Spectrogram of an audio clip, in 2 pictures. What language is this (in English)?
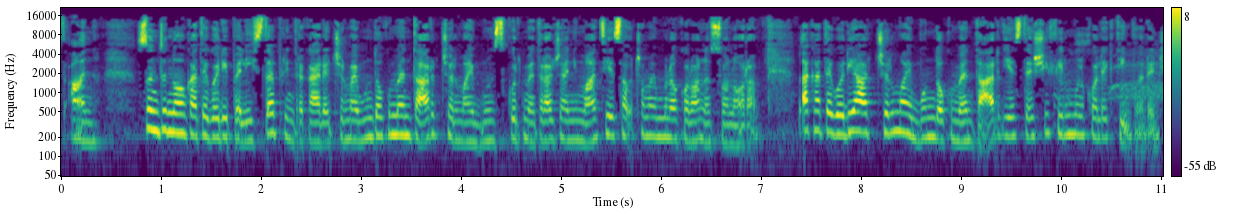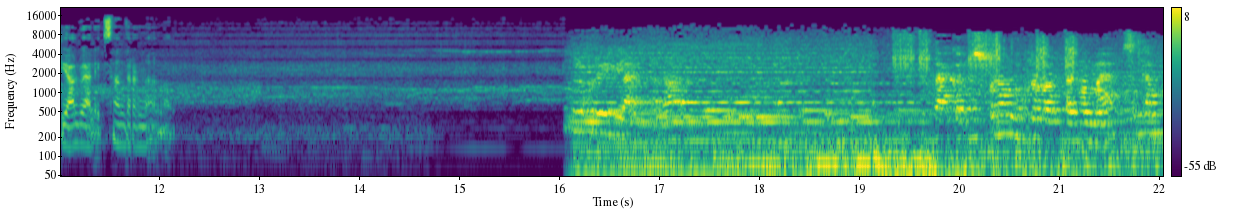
Romanian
